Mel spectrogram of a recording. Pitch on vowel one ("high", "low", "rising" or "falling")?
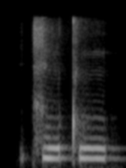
high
